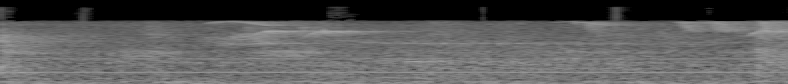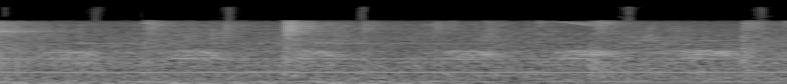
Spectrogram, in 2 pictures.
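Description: Birds calling: a run of short repeated calls and several brief high notes that slide downward, over a steady low hum.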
